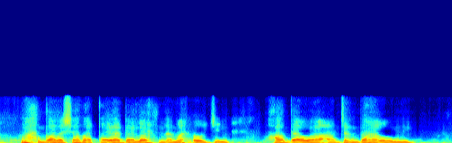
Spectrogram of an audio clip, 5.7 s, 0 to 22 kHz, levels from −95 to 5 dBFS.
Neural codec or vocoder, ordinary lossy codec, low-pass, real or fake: codec, 16 kHz, 1 kbps, FreqCodec, smaller model; none; 7.2 kHz; fake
